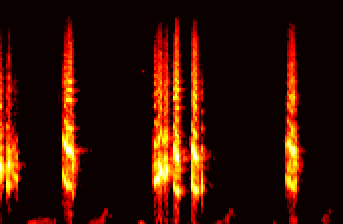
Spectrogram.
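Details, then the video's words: Farm turkey gobbling: brief rattling bursts spaced irregularly, a quick cluster of three in the middle and a lone burst near the end, with silence between calls. "SOM DO PERU"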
